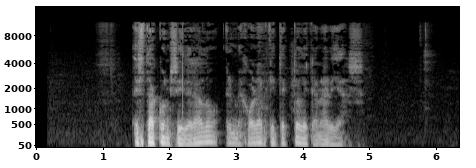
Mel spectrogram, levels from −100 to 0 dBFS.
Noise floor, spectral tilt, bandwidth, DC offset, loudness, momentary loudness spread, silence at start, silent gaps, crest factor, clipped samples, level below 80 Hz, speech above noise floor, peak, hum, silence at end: -76 dBFS; -6.5 dB/octave; 11.5 kHz; under 0.1%; -25 LUFS; 17 LU; 1.45 s; none; 24 dB; under 0.1%; -36 dBFS; 52 dB; -2 dBFS; none; 1.5 s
